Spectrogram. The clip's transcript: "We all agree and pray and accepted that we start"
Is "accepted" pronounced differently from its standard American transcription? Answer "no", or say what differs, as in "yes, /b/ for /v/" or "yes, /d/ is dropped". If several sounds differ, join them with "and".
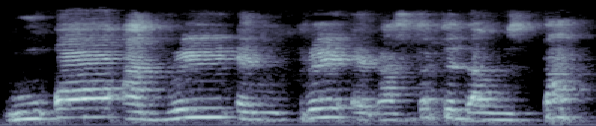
yes, /k/ is dropped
